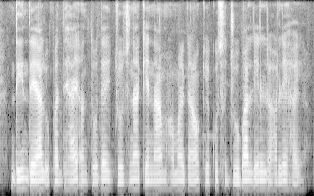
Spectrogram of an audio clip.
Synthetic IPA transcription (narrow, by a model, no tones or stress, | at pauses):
d̪ind̪ejalṵpəd̪ʱjajʔə̰nt̪od̪əjd͡ʒod͡ʒnakenamɦəməɾɡãũkekut͡ʃʰd͡ʒubalelɾəɦleɦəj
